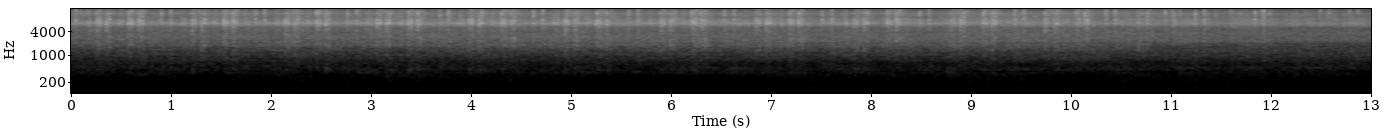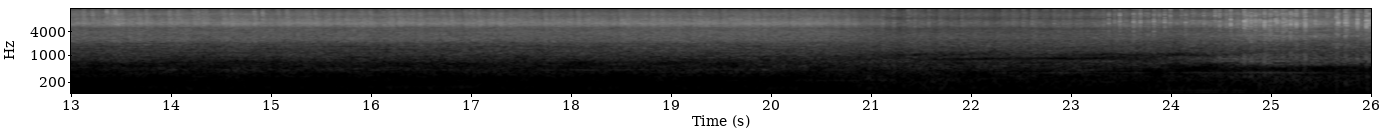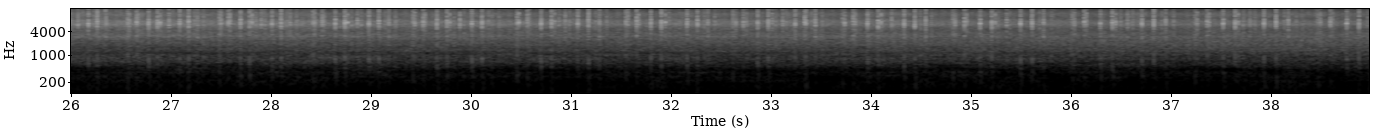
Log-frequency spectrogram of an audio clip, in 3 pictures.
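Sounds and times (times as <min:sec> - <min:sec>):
high hiss: 0:00.0 - 0:38.9
model train wheels clattering: 0:00.0 - 0:38.9.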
